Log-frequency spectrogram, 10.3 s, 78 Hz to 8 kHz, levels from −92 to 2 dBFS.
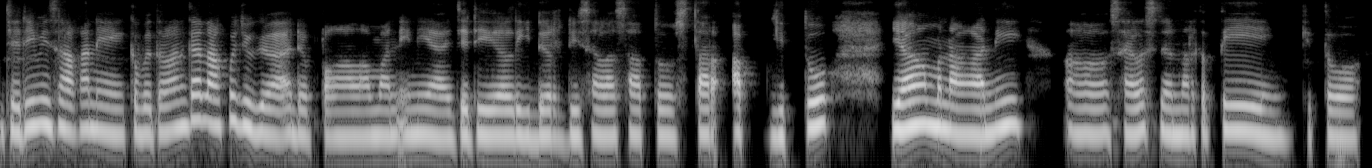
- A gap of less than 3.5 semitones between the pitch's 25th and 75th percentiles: Yes, average, 2.7 semitones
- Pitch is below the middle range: No, high, 200 Hz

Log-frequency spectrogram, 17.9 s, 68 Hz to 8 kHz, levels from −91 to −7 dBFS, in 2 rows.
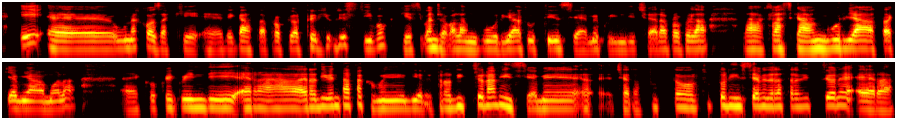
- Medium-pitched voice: Yes, medium, 155 Hz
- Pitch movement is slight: No, average, 3.7 semitones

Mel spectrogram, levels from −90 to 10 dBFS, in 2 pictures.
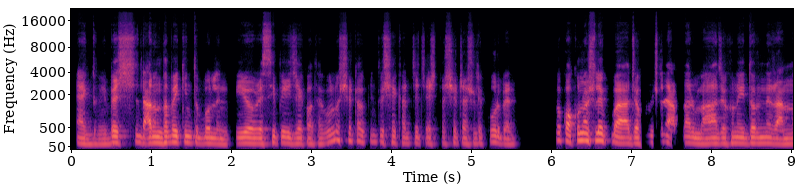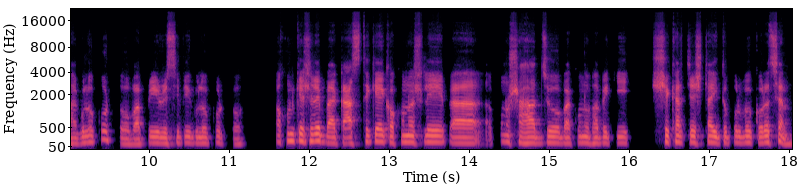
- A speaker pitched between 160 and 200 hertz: No, low, 130 Hz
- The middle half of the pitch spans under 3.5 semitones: Yes, average, 2.9 semitones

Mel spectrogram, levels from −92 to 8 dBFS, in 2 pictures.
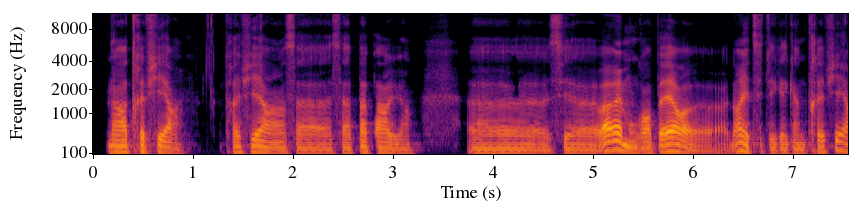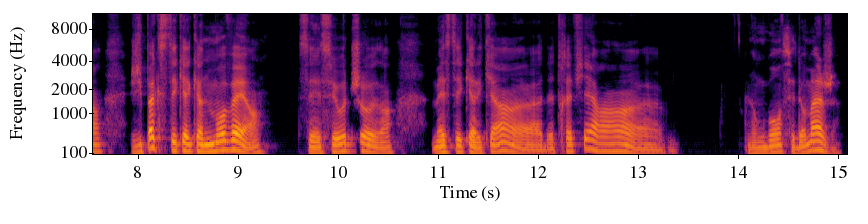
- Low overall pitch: Yes, low, 100 Hz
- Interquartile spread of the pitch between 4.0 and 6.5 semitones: Yes, wide, 5.4 semitones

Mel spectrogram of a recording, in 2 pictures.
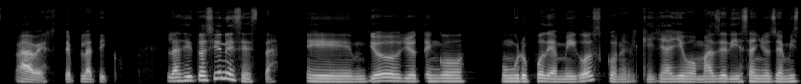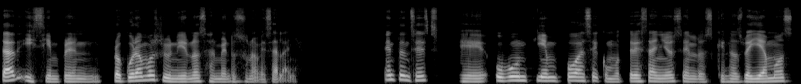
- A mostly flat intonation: No, average, 3.6 semitones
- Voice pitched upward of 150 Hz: No, medium, 140 Hz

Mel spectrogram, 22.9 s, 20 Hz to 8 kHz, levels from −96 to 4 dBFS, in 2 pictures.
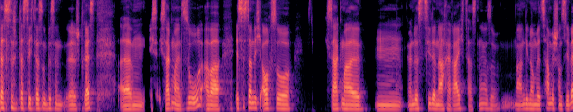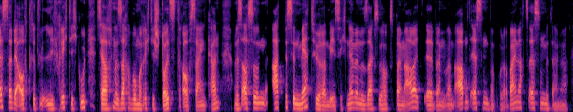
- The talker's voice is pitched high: No, low, 120 Hz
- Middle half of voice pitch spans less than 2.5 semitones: No, average, 2.9 semitones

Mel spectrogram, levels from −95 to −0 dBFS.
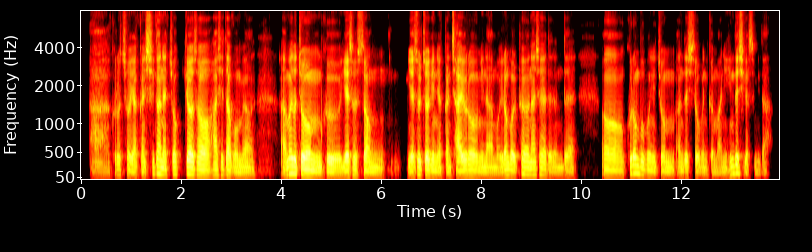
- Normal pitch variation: Yes, average, 4.6 semitones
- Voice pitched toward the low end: Yes, very low, 85 Hz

